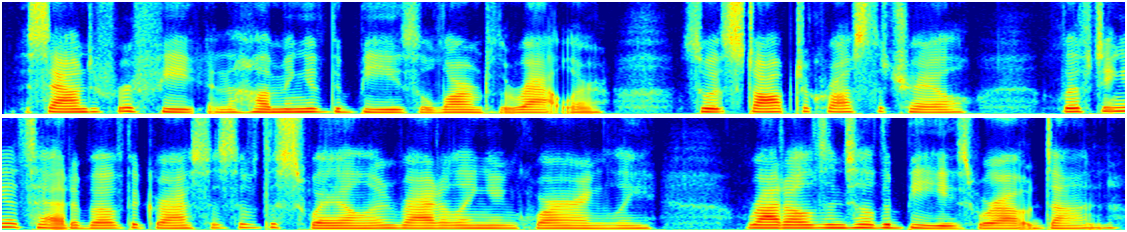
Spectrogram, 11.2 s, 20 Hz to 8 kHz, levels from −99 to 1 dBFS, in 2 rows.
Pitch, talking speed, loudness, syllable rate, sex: 195 Hz, 200 wpm, -18 LUFS, 5.9 syllables/s, female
